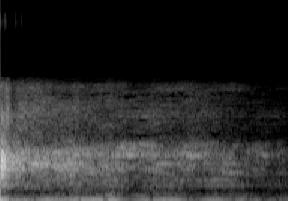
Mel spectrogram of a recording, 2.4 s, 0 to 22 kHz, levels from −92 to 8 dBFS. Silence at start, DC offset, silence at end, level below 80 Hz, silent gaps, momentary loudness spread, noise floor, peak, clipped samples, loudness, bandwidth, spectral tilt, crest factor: 0 s; under 0.1%; 0.2 s; -44 dBFS; none; 18 LU; -52 dBFS; -2 dBFS; under 0.1%; -31 LUFS; 14 kHz; -7.5 dB/octave; 26 dB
